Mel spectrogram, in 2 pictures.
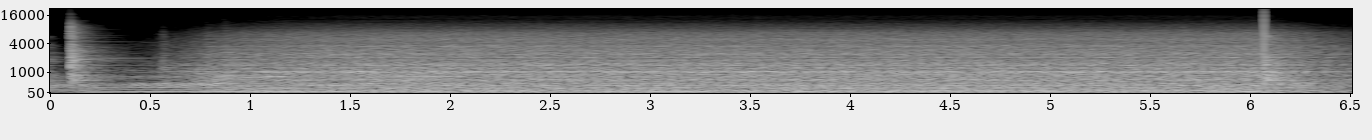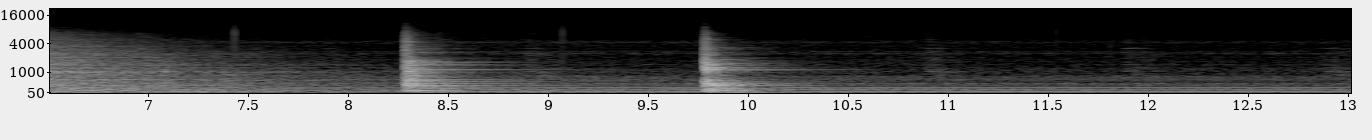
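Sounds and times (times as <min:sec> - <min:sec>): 
kitchen extractor fan running: 0:00.0 - 0:08.7.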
